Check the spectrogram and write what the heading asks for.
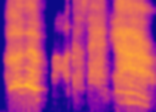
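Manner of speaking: high, strained retold yell; belted out. Retelling a bathroom scare, a high strained yell. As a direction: reenact a startled bellow at the intruder. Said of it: "I just belted out".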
